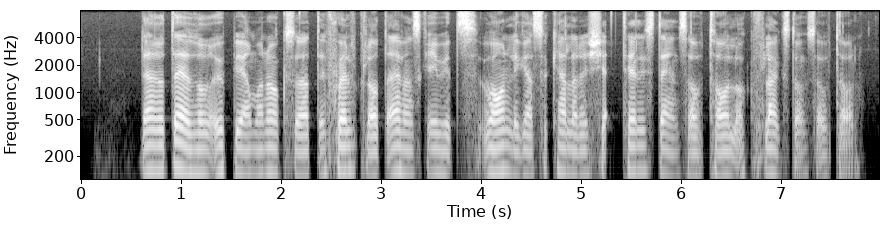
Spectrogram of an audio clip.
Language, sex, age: Swedish, male, 21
